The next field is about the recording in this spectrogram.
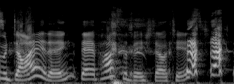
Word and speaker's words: Bechdel: It's like Bechdel.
